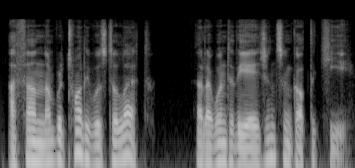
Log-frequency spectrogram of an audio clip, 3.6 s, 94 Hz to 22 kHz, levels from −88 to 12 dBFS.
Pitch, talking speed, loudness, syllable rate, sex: 100 Hz, 285 wpm, -18 LUFS, 6.8 syllables/s, male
